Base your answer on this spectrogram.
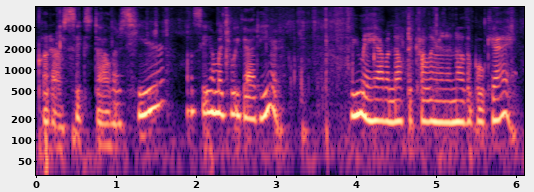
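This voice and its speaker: A woman's fairly quick, lively-intoned speech over noticeable background noise. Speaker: budgeting YouTuber. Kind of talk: cash stuffing tutorial. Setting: at home, early morning. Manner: quiet, talking low.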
